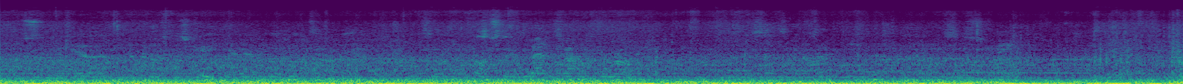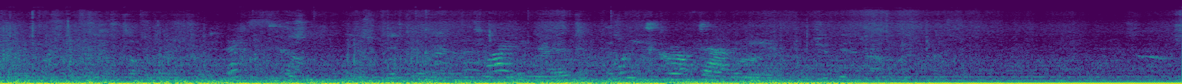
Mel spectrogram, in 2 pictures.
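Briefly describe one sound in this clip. A vehicle's engine rumbles steadily while driving.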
